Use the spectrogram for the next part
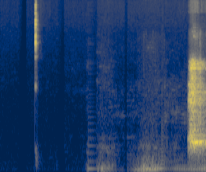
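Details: Cavalier King Charles Spaniel puppies playing together in a home puppy pen while being raised indoors; a single click, then low rumbling growls that swell and stutter, ending in a sharp, loud bark-like yelp.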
